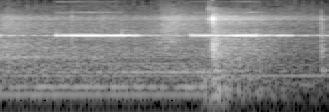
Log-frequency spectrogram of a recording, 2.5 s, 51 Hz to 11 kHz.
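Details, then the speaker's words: New-construction townhome microwave during inspection, 30-second heat test, indicator light not blinking as expected: even low hum from magnetron and fan with a thin steady tone, no rattles; heating normally. "it's heating but my little light didn't blink on and off what does that mean mr microwave"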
